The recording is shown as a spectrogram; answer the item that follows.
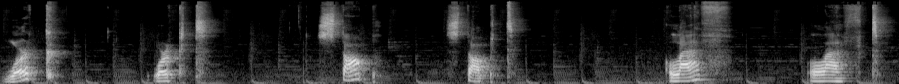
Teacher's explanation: Esses casos, esses tipos de sons, eu vou ter um som de T na hora de colocar o ed. Ou seja, o e você não pronuncia e o d assume esse som de t.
